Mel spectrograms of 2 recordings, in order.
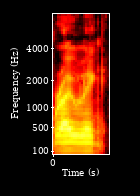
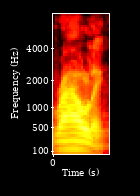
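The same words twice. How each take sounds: First: The first syllable rhymes with 'roll'. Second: The first syllable rhymes with 'howl'. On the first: The speaker calls it right. "She calls herself Rowling" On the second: The speaker calls it wrong. "The number of times I hear Rowling"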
